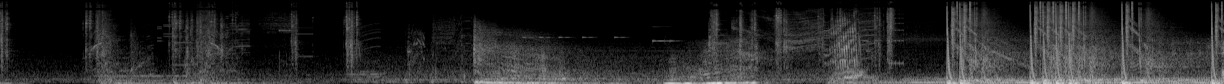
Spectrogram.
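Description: Gunfire in Mass Effect 3 comes as sharp single shots and rapid bursts scattered across a busy battle, with loud clustered volleys toward the end and a voice talking at points.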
